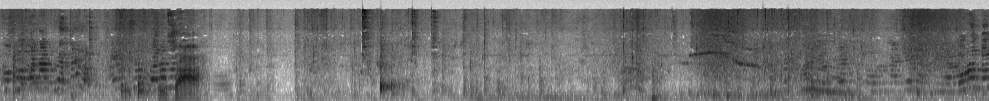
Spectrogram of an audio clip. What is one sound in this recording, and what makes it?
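A woman talks close by in a lively, playful voice.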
